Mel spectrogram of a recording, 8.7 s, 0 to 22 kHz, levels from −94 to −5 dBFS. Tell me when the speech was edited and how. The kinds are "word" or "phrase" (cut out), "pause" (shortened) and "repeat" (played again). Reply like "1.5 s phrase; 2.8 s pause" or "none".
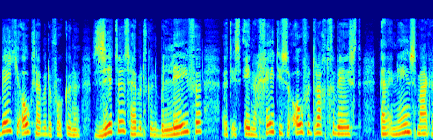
1.8 s pause; 7.5 s pause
